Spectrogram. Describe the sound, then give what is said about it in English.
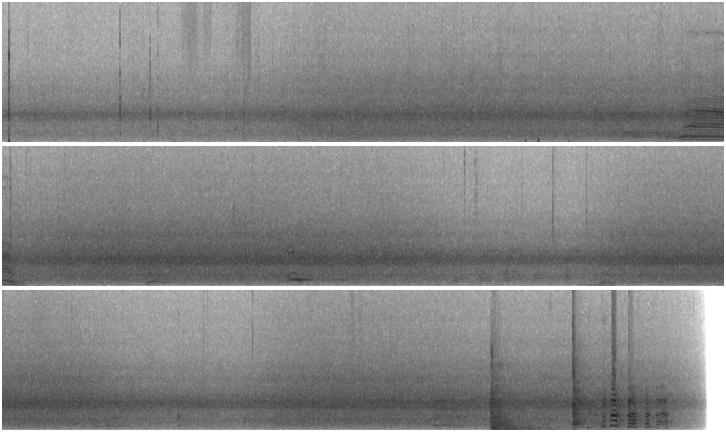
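A steady, dense hiss of rain falls outdoors for the whole stretch, broad and even, with a few faint chirps and brief knocks and a louder clatter near the end. “It is raining, so.”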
